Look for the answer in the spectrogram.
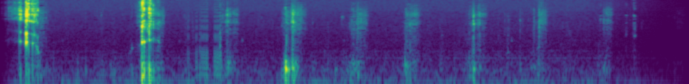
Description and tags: person eating a carrot
carrot, chewing, eating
